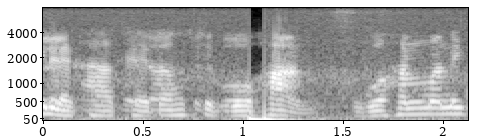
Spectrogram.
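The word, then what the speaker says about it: ご飯: যত জায়গায় লিসেনিং শুনবেন তত জায়গায় দেখবেন যে গোহানটাকে হচ্ছে অনিষ্কার দিয়ে বলতেছে, যে গোহাং, ঠিক আছে, গোহাং।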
